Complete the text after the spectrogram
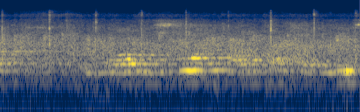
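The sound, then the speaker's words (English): Crowd applause at a football match as player Paul Caddis thanks the crowd: a steady wash of clapping and cheering mixed with murmuring voices, swelling briefly a few times before settling back to an even roar. “And getting a great round of applause too.”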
